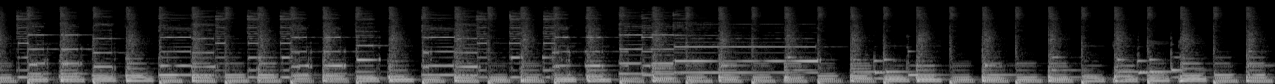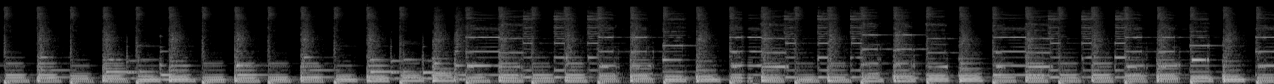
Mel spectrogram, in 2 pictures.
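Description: At 20.17 s there is a burst of packet loss lasting until 20.25 s. Several packets in a row arrived too late or not at all. The receiver filled about 54 ms by stretching the last sound it had and fading it down. That fill comes across as a brief held tone or hiss that dies away. The audio then picks up again further along. About 60 ms of the original is simply gone, so the flow jumps.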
